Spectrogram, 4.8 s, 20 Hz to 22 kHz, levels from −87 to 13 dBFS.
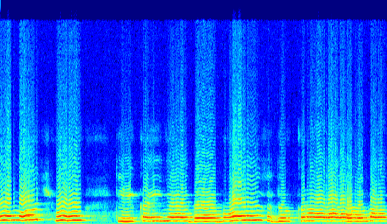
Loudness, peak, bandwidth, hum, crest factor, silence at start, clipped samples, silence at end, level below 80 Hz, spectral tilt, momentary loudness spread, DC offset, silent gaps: -7 LUFS; 0 dBFS; 18 kHz; none; 6 dB; 0 s; 0.5%; 0 s; -42 dBFS; -4 dB/octave; 6 LU; under 0.1%; none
